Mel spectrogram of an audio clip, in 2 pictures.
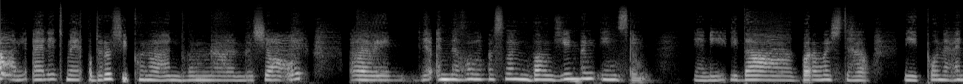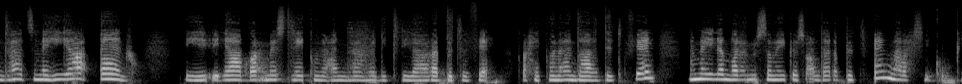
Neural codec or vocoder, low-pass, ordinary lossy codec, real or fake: codec, 44.1 kHz, 0.9 kbps, DAC; 19.8 kHz; none; fake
